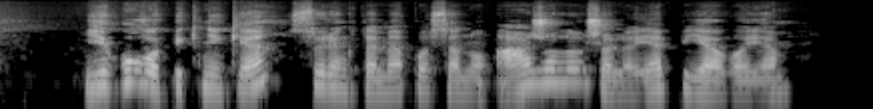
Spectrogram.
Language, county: Lithuanian, Telšiai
